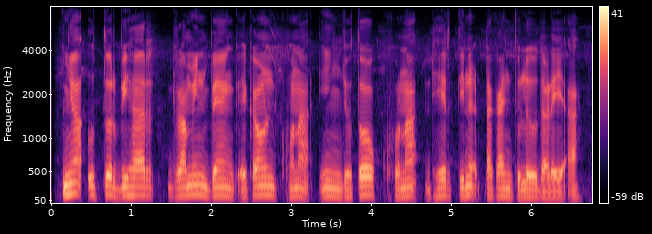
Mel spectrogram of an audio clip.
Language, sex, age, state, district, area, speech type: Santali, male, 18-30, West Bengal, Jhargram, rural, read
